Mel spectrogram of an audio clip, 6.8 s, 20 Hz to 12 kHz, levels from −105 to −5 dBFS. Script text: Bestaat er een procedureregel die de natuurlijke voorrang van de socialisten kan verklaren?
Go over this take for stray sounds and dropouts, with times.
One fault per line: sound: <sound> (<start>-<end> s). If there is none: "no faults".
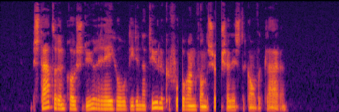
sound: dropout (3.6-3.7 s)
sound: dropout (4.3-4.4 s)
